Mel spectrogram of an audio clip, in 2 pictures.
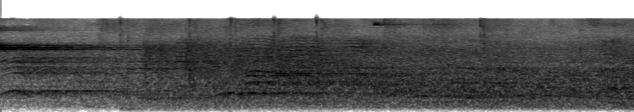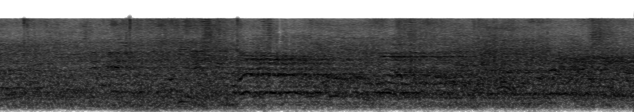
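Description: A crowd of spectators chatters and shouts in an echoing sports hall.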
